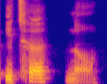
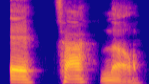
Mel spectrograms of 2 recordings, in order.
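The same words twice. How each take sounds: First: "eternal" slowly as ih-TER-nol; weak E, no A. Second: "eternal" very slowly as eh... tah... nal; full spelled-out vowels. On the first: Teacher modelling the right way, slow ih-TER-nol for "eternal". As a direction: stretch TER in "eternal", then go straight to the L. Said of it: "So eternal". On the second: Teacher showing the wrong way, "eternal" as slow eh-tah-nal. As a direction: split "eternal" into three open syllables, eh-tah-nal. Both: Shown as a demonstration.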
